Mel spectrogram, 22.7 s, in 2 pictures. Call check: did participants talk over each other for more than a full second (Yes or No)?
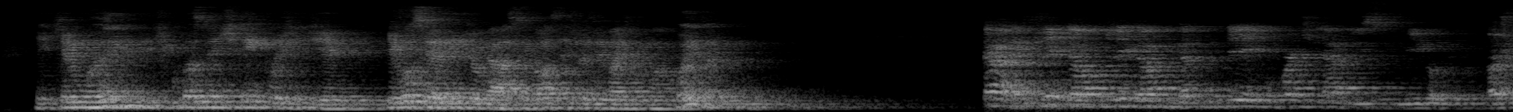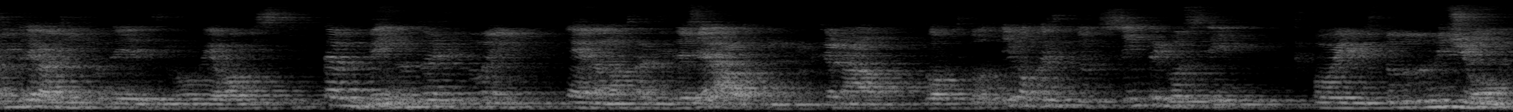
No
